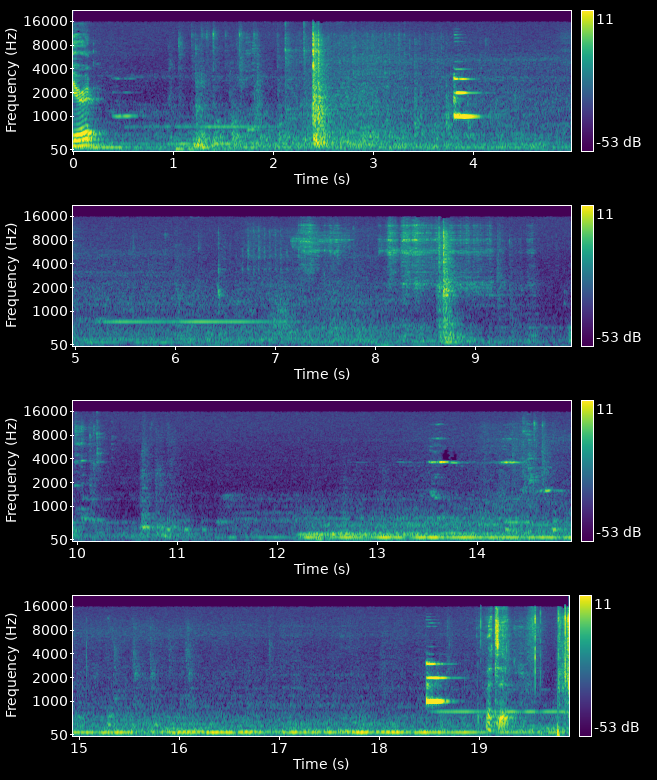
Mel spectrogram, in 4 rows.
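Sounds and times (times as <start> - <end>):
steady tone: 0.0 - 6.8, 11.4 - 19.9
elevator low steady hum: 0.0 - 19.9
elevator door knock or slide: 0.4 - 4.8.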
